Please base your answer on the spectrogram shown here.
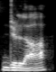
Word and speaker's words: DuClaw: I was going to say, I think the C is silent. So it's DuClaw. DuClaw, okay. Or the D is silent. I don't know if that's true. The D is DuClaw. Okay, I like that.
